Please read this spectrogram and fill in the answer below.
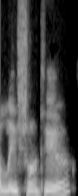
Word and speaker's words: L'Enchanteur: first of all you tell us your preferred pronunciation of this beautiful line we are Le Shante we're from Brooklyn New York City by way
